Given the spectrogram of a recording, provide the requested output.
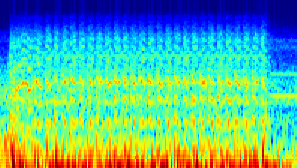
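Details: Ford Powerstroke diesel truck, broke down with over a quarter tank of fuel: steady starter churning about one and a half beats a second for nearly three seconds, engine never catches; cranks but won't fire, fuel filter bowl to be checked next.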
